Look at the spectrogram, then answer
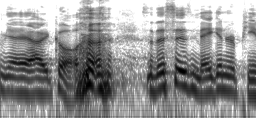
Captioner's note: laughs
